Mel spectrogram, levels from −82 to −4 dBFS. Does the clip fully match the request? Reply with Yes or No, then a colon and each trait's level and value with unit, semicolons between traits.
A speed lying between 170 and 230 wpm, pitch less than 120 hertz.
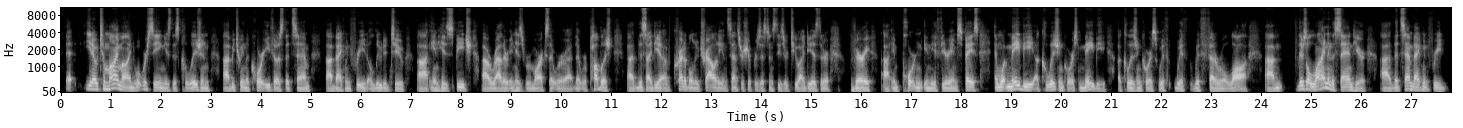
Yes: average, 190 wpm; very low, 85 Hz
